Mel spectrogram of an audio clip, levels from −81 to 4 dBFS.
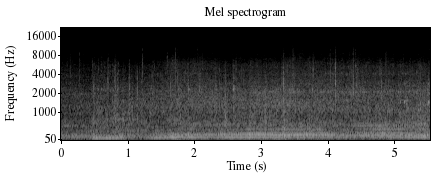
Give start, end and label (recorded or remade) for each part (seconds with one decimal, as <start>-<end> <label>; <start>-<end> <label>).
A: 0.0-3.2 recorded; 3.2-3.8 remade; 3.8-5.5 recorded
